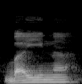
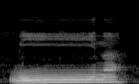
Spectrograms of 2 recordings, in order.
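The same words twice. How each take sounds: First: "baina" as a brief bai glide, not held; short diphthong. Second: "bina" with the i drawn out on a high held note; long vowel. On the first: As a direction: chant "baina" without stretching the first syllable. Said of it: "ini enggak". ("baina" dibaca pendek, bai-na) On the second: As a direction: hold "bi" long, then drop "na" in short. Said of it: "Ini dipanjangkan". ("bina" dengan bi panjang) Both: Shown as a demonstration.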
